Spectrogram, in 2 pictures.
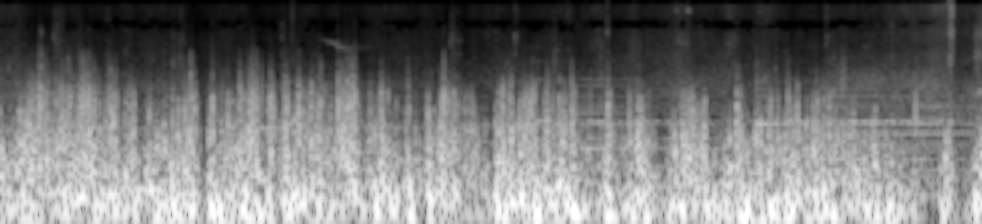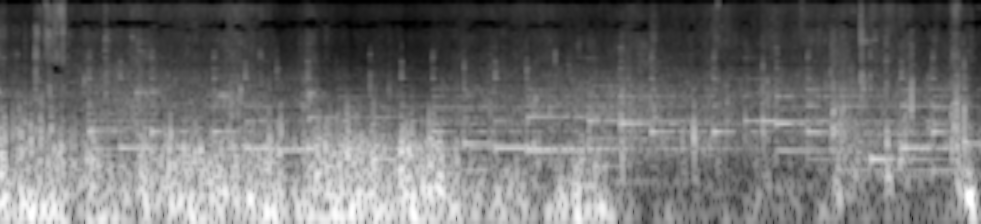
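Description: Wind buffeting the microphone in gusts, dropping away about twelve seconds in. Background music with sustained notes plays throughout.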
